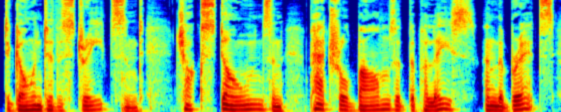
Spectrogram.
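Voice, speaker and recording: A man's voice: on the low side, measured pace, dry recording, studio quality. A man voicing a guarded, secretive ex-militant with a Northern Irish accent in a narrated novel. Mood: guarded, confessional. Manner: evasive, feigned casualness.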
